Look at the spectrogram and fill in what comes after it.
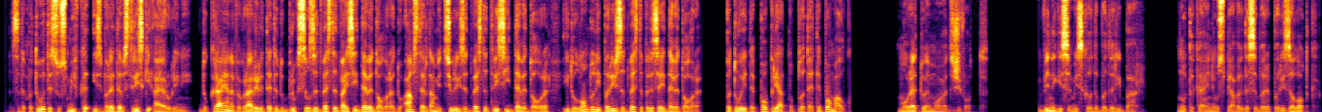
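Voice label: Bulgarian, male, corporate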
